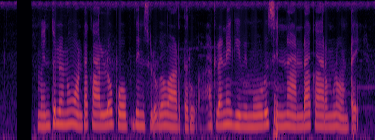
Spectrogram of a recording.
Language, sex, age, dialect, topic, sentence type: Telugu, female, 31-35, Telangana, agriculture, statement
